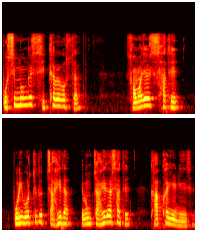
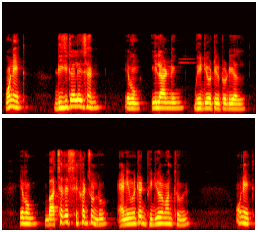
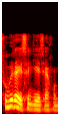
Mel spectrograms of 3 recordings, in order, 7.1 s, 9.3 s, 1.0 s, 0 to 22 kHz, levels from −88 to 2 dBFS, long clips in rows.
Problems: constant background noise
